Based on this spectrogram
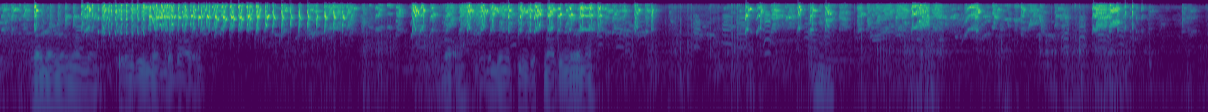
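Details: Orange line o.b. zebra finch giving fast, high, buzzy chirping in long, dense runs that break off into short pauses and then resume, with brief human speech near the start and middle.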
